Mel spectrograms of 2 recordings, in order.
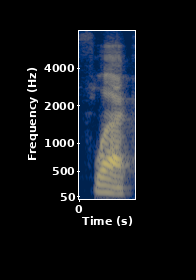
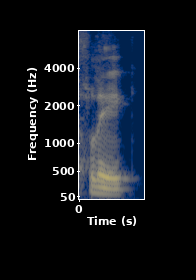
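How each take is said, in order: First: The vowel is short, like 'eck'. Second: The vowel is long, like 'eek'. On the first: The speaker calls it wrong. "I've been saying this wrong" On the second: The speaker calls it right. "Pat has corrected me that it's Bella Fleek"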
